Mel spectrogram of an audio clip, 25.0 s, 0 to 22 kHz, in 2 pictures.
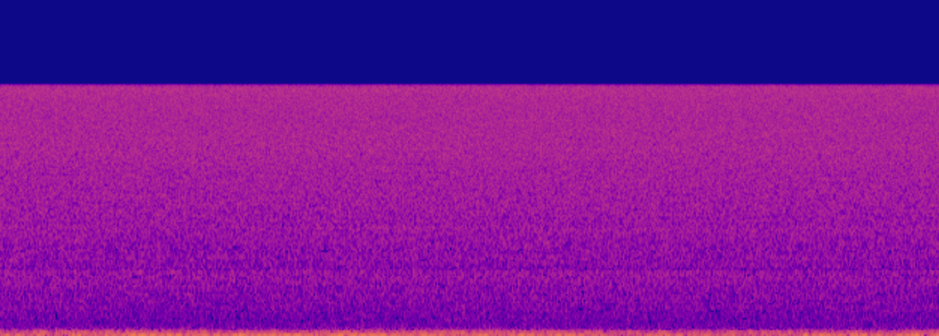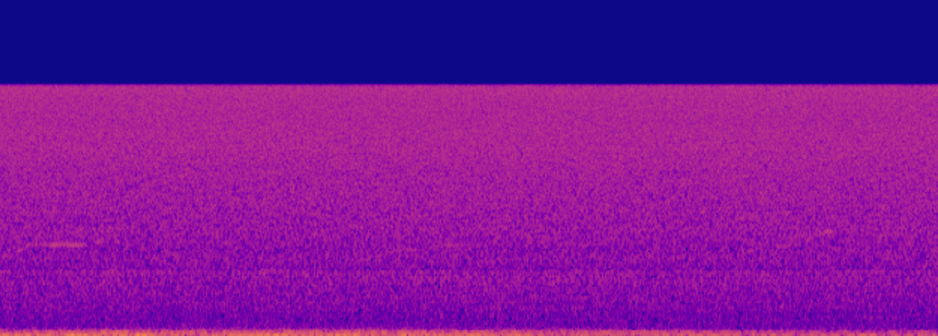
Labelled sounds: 13.2	13.6	humpback whale, 1.1 to 1.2 kHz

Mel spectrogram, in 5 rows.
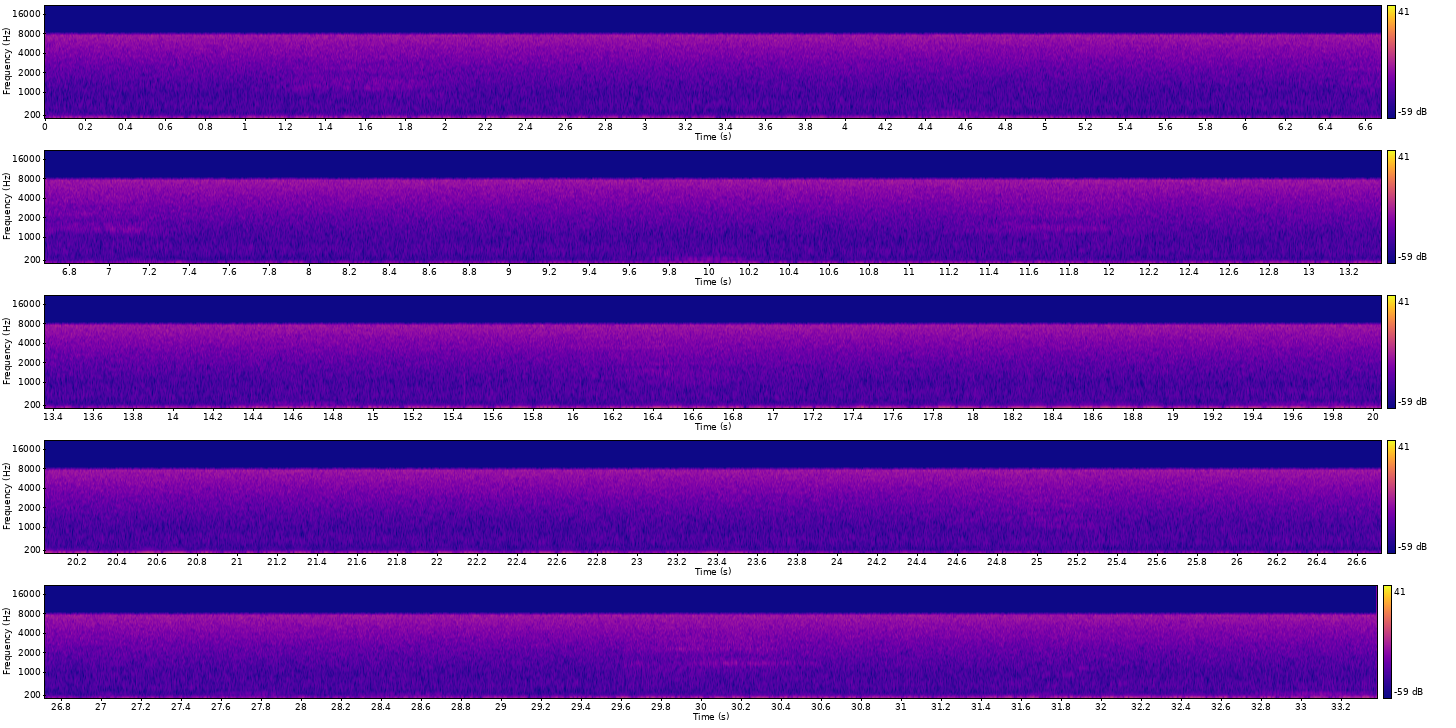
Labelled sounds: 11.5	11.9	humpback whale, 1.2 to 1.6 kHz
30.0	30.4	humpback whale, 1.2 to 1.5 kHz

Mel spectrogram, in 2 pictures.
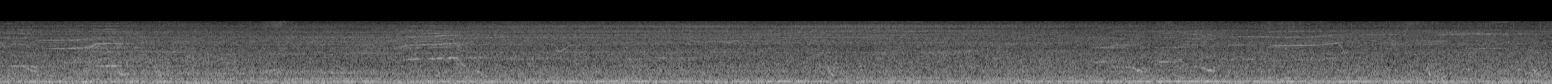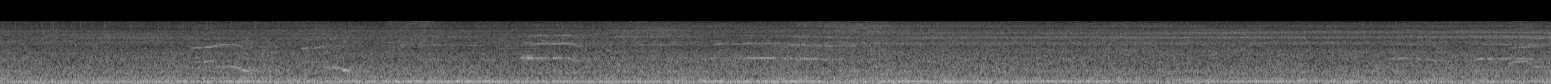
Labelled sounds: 3.9	4.7	killer whale, southern resident, 0.94 to 4.9 kHz
12.3	13.5	killer whale, southern resident, 1.7 to 4.6 kHz
14.3	15.0	killer whale, southern resident, 3.9 to 5.1 kHz
20.6	21.3	killer whale, southern resident, 1.2 to 3.9 kHz
22.9	24.1	killer whale, southern resident, 1.2 to 4.7 kHz

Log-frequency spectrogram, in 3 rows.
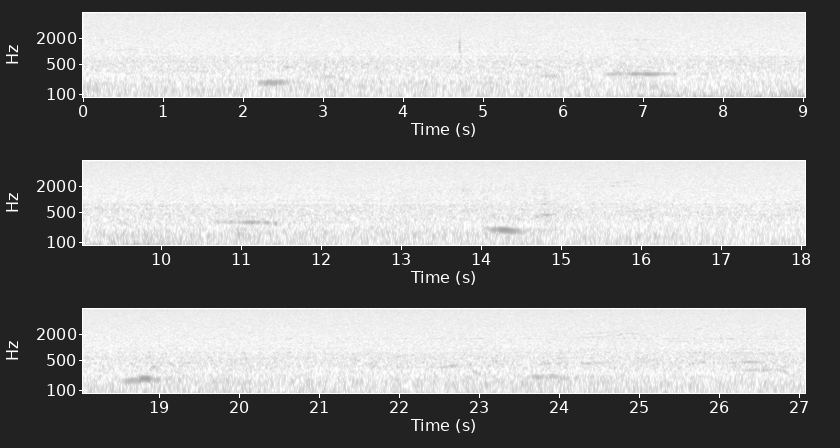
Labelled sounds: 15.6	15.9	humpback whale, 2.5 to 2.7 kHz
24.2	24.6	humpback whale, 1.6 to 2.2 kHz

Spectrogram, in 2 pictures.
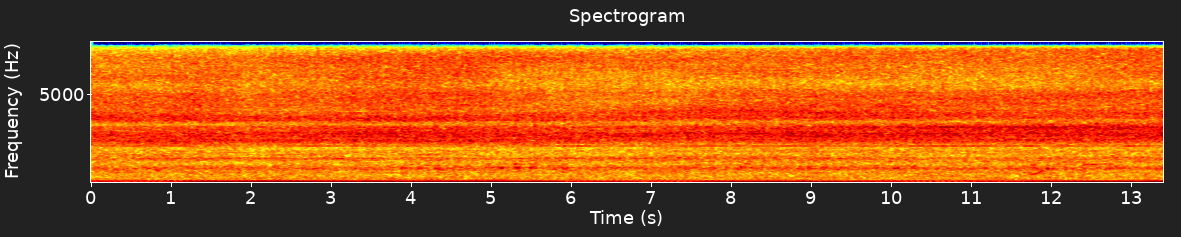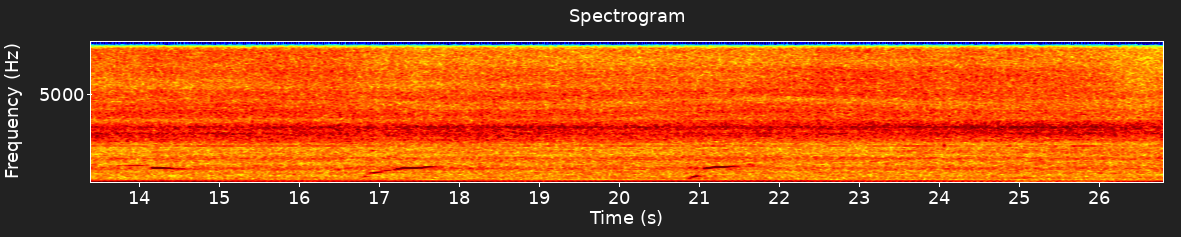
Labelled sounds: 12.4	12.7	humpback whale, 1.0 to 1.2 kHz
13.7	14.6	humpback whale, 0.81 to 1.1 kHz
17.2	17.7	humpback whale, 0.78 to 1.0 kHz
21.0	21.5	humpback whale, 0.81 to 1.0 kHz

